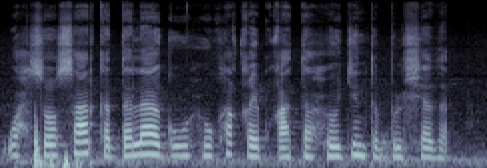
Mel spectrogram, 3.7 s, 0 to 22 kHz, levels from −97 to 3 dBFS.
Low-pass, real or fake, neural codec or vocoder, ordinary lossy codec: none; real; none; none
